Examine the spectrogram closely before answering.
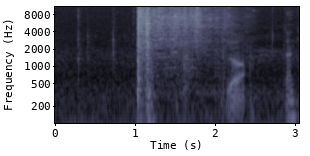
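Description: Window glass shatters loudly.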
